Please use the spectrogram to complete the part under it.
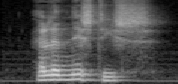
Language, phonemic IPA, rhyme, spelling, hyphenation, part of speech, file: Dutch, /ˌɦɛ.leːˈnɪs.tis/, -ɪstis, hellenistisch, hel‧le‧nis‧tisch, adjective, Nl-hellenistisch.ogg
- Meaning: Hellenistic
